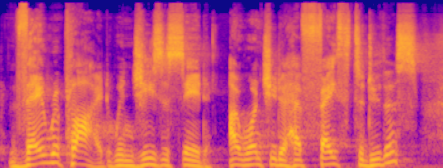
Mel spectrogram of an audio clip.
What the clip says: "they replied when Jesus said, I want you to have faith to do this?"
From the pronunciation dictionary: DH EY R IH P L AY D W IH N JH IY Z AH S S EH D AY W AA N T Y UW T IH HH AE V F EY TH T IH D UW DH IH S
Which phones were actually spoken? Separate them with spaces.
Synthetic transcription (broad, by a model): DH EY R IH P L AY D W IH N JH IY Z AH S S EH D AY W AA N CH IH T IH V F EY TH T IH D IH DH IH S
